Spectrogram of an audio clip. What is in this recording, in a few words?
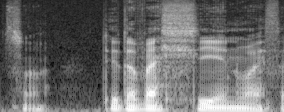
"felly", Welsh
